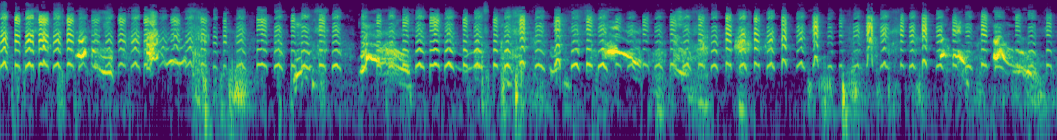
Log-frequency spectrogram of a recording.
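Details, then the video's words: Oscar the pet dog, wanting to play with his favorite chew toy, whines insistently indoors: loud continuous pulsing high whines, rising and falling, in nearly unbroken bursts over several seconds. "Dog wants chew toy"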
